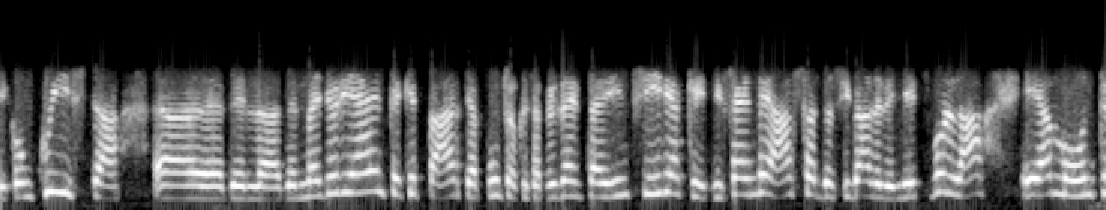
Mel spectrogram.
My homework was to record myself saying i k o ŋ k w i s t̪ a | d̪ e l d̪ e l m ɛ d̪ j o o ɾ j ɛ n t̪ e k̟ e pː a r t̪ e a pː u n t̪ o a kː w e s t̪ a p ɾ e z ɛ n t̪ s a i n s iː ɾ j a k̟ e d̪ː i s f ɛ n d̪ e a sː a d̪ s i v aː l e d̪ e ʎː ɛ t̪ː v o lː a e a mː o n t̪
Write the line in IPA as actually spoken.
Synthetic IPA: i k o ŋ k w i s t̪ a | d̪ e l d̪ e l m ɛ d̪ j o o ɾ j ɛ n t̪ e k̟ e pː a r t̪ e a pː u n t̪ o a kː w e s t̪ a p ɾ e z ɛ n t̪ s a i n s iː ɾ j a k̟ e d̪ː i f ɛ n d̪ e a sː a d̪ s i v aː l e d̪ e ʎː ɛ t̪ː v o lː a e a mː o n t̪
